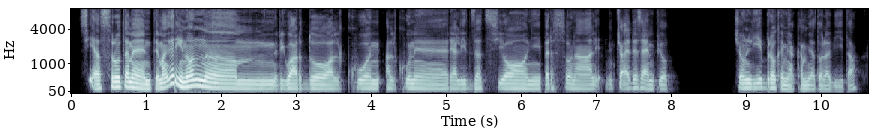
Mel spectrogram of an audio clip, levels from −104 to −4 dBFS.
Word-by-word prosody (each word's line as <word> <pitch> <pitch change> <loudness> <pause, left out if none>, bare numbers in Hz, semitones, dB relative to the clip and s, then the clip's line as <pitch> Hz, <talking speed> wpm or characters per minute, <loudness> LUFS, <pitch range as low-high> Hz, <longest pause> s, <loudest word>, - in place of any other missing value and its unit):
Sì, - - -5
assolutamente. 120 -1 +4
Magari 165 - +6
non, 160 +5 +8
mhmm, 110 -6 +2
riguardo 110 -1 -1
alcun 110 +2 -4
alcune 110 -1 -5
realizzazioni 110 0 -4
personali, 110 -1 -7 0.2
cioè, - - -5
ad 115 +3 -6
esempio, 105 -5 -6 0.8
c'è - - -7
un 120 - +1
libro 120 0 -1
che 105 - -5
mi 95 - -2
ha 90 - -7
cambiato 95 0 -6
la 90 -1 -7
vita. 85 -1 -12
110 Hz, 125 wpm, -20 LUFS, 105-120 Hz, 0.8 s, non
